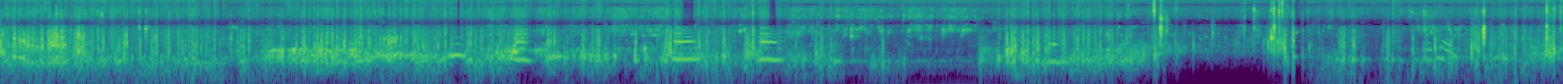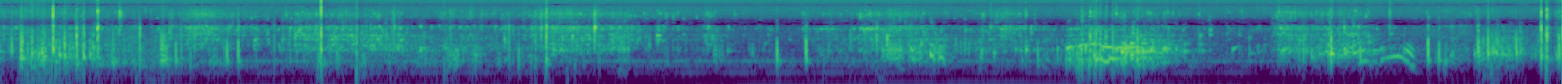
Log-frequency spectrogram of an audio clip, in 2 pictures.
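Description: Muffled underwater splashing and bubbling from swimmers moving through a swimming pool, heard through a waterproof camera's housing, swelling and fading in surges.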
